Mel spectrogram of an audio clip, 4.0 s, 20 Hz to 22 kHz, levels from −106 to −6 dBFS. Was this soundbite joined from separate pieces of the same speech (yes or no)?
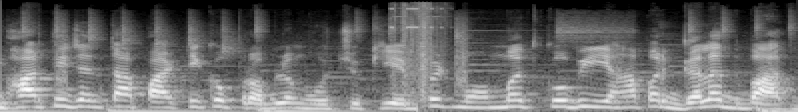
yes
